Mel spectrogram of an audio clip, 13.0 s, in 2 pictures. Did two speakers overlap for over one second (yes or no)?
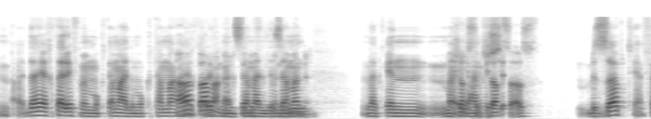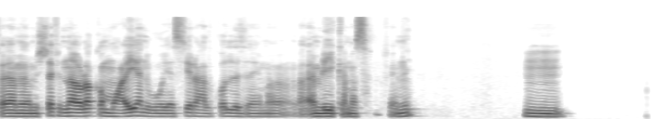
yes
